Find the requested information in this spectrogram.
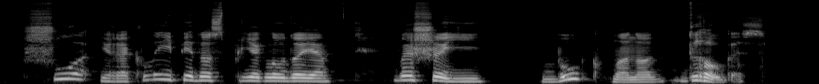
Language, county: Lithuanian, Alytus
